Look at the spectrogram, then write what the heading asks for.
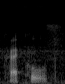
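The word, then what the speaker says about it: Kraków: And the W in Polish is pronounced like a V sound, so it's Krakow, or almost like an F at the end.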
